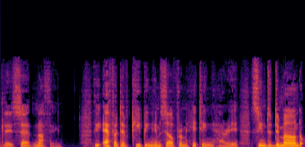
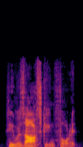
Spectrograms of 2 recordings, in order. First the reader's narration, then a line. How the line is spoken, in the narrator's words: snarled Dudley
